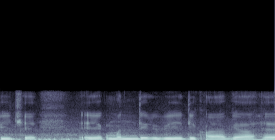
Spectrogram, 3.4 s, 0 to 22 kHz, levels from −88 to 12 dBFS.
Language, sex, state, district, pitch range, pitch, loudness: Hindi, male, Uttar Pradesh, Shamli, 120-130 Hz, 125 Hz, -11 LUFS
